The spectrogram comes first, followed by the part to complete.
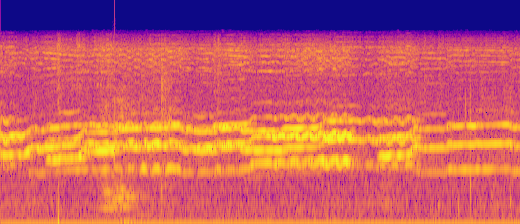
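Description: Electronic tune from a child's musical toy jewelry: a thin melody of a few notes held together with a warble, stepping from note to note.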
